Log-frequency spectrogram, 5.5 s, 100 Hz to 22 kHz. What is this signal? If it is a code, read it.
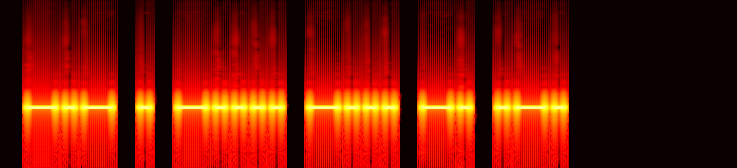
Morse code, heard as a keyed tone, about 17 wpm, 700 Hz. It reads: KE6BNR
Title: USA Callsign DE Callsign - 6 Characters - 17wpm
